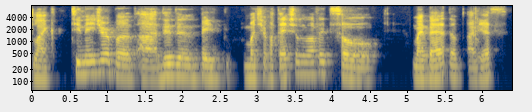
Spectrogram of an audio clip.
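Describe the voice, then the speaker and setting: A young man in his twenties with a Portuguese accent, a non-native English speaker pitching his college project in a halting way, full of fillers and restarts. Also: a bit bright. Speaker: presenter at demo day. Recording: dull lo-fi sound.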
